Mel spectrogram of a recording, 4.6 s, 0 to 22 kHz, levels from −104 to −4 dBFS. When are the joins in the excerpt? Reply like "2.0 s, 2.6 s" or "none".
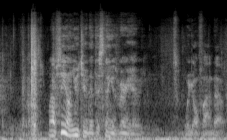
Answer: none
